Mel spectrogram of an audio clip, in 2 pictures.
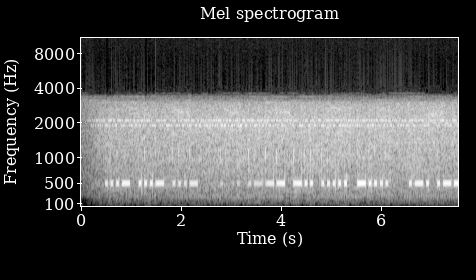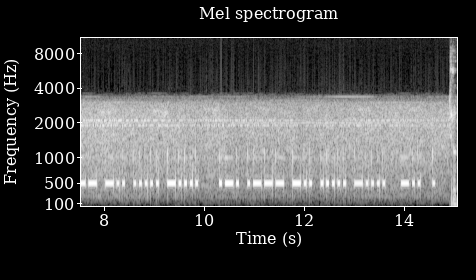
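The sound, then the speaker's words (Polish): A steady single-pitched tone keys on and off in short and long bursts, spelling out Morse code over a constant band of radio static and hiss, fairly loud and continuous throughout; a cyclic Morse transmission from a radio station that replaced its usual signal on 1 September 2010 at 04:05 UTC. “Zamiast tego można było usłyszeć cykliczne transmisje w postaci kodu Morsa.”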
